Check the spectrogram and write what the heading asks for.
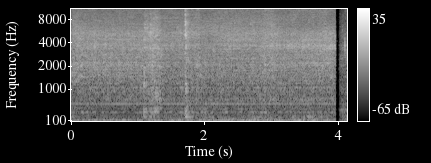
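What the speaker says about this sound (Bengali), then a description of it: "করলা ভাজি আমার অর্ধেক ভাজা হয়েছে, আরও ভেজে নেব" Bitter gourd frying in a pan with prawns makes a steady close hissing sizzle, broken by a couple of utensil scrapes and a brief cutoff at the end.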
